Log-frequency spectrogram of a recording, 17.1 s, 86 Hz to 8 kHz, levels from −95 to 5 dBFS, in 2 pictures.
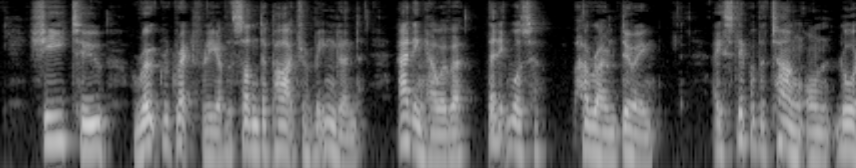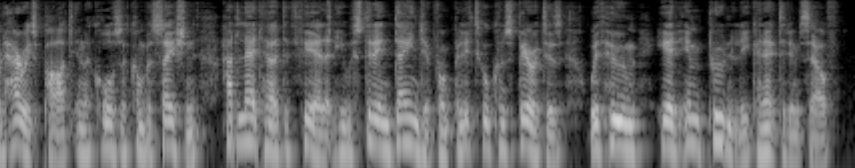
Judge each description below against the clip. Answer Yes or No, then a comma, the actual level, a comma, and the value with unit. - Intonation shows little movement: No, average, 4.4 semitones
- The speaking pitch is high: No, low, 135 Hz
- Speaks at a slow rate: No, average, 185 wpm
